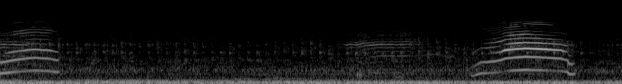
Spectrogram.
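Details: Feral cat meowing loudly: a short falling meow at the start, a faint one midway, then a longer rising-and-falling meow near the end, over a steady low rumble.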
